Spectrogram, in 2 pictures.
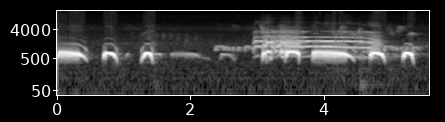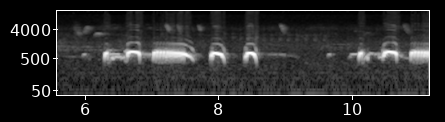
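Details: Spotted dove lure call used to provoke wild doves into cooing back: loud mellow coos in quick bursts of two to three notes, with a brief overlapping harsher, higher call near the middle.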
